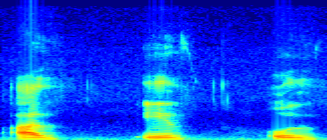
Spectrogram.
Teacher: آگے زا ہے، زال اور زا میں فرق ہے۔ زال کو جب ہم ادا کرتے ہیں ہماری زبان کی ٹپ اوپر والے سامنے کے جو دانت ہیں دو، وہاں پر ٹچ ہوتی ہے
